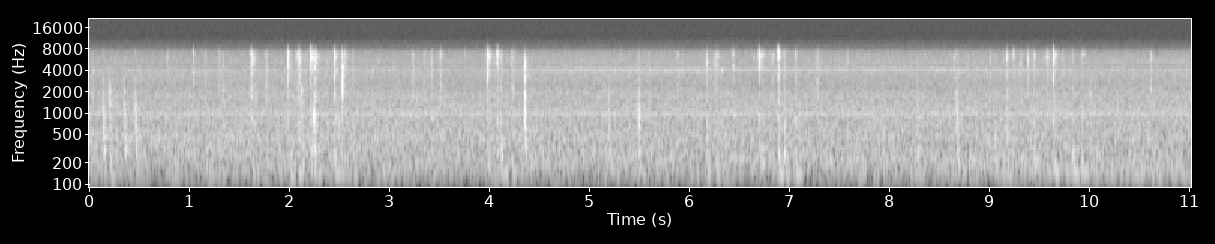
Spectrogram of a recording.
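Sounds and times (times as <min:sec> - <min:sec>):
low steady hiss: 0:00.0 - 0:11.0.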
